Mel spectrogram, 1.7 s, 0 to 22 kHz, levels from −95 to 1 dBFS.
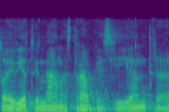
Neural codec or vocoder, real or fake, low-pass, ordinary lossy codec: none; real; 10.8 kHz; Opus, 64 kbps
